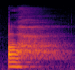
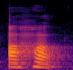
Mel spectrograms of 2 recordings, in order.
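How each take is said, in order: First: It ends in a bare puff of breath. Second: The breath is followed by an echoed vowel. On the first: "supposed to be pronounced as an expulsion of air" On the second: "mostly in the south, we pronounce it as aha"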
